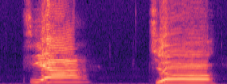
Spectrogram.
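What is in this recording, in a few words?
"jia1" Mandarin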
